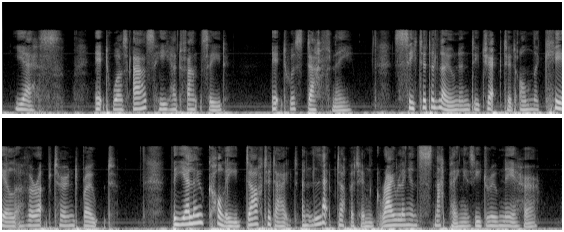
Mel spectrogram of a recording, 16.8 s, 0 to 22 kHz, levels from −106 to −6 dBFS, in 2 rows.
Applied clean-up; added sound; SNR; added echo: none; none; none; none.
